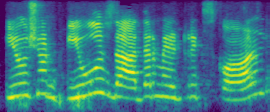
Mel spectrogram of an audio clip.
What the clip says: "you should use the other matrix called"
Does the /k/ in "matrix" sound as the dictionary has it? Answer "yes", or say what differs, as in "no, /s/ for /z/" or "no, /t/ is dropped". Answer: yes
